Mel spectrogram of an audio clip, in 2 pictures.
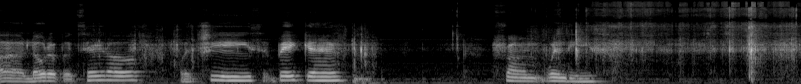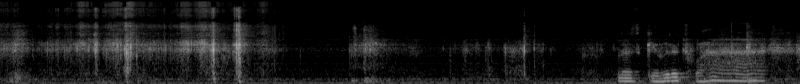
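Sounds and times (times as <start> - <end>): food packaging crinkling: 5.2 - 14.1.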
